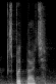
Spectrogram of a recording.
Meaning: to ask
- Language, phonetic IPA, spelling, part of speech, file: Belarusian, [spɨˈtat͡sʲ], спытаць, verb, Be-спытаць.ogg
